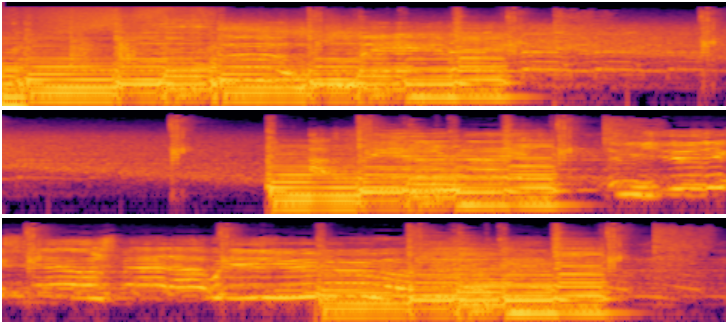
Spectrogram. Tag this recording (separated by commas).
Jazz, Echo, Funk, Rhythm and blues, Music, Independent music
